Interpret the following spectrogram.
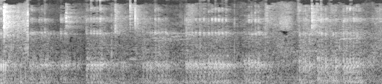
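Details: Kongzi, a five-year-old female pug on a spring outing to a dog cafe in Pocheon, Korea, makes low rough growling grunts in short bursts over a steady hum, with a faint tonal band of background music.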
